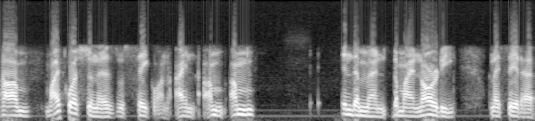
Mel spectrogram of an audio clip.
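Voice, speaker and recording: With an American accent and a very deep, low pitch, a man speaks at a fairly slow pace with long, frequent pauses, the sound dry and close with no echo. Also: fairly even intonation. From Philadelphia. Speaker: caller. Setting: phone call.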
